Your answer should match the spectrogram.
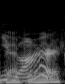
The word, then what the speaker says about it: Vampirina: Am I pronouncing Vampirina correctly? – You're one of the few people.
